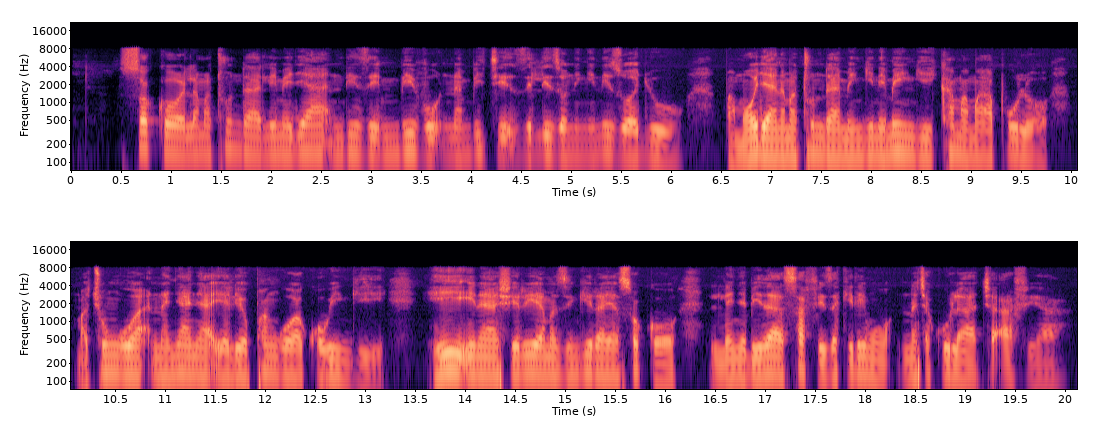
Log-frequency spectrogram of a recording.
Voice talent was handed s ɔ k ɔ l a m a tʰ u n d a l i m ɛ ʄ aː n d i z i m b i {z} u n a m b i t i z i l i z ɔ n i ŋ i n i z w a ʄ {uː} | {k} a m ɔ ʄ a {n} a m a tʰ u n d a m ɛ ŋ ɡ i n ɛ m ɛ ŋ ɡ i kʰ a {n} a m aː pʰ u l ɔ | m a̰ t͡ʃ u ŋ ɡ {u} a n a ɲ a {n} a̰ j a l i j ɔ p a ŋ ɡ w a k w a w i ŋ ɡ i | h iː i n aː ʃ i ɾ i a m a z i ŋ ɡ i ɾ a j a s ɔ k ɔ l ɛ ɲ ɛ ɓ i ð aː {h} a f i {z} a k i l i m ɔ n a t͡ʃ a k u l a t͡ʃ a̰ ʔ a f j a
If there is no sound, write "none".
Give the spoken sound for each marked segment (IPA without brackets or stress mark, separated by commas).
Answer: v, uː, p, n, m, w, ɲ, s, z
